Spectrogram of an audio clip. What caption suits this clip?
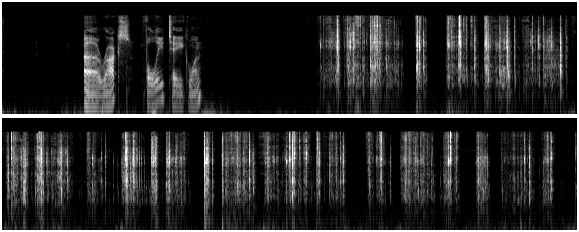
rocks moving
Fummeling with rocks foley
foley, rocks, nature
